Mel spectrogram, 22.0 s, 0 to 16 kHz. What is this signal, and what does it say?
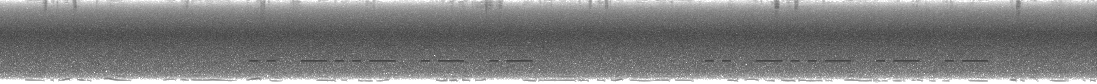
Morse code, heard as a keyed tone, machine-sent, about 7 wpm, 1020 Hz, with radio hiss, a squelch burst at the end and speech in English. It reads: IXAA IXAA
